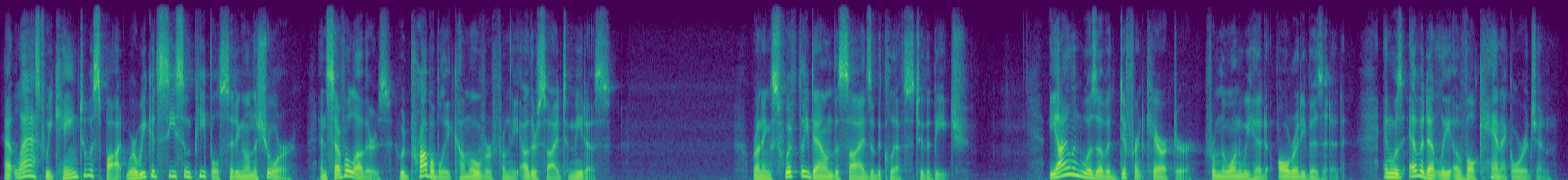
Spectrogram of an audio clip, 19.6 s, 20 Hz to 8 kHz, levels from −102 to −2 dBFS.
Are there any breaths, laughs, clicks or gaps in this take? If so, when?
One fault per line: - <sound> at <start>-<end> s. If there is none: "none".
none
